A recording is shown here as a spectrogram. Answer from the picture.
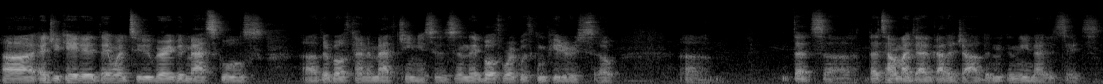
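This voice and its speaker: In a room with audible echo, a man talks at a moderate pace with a very deep, low pitch and monotone, flat intonation. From Boston, US. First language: Russian. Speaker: bank teller. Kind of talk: interview. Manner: halting.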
